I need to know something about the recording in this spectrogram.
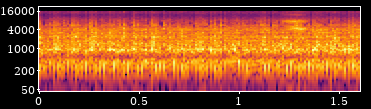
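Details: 2009 STIHL FS38 gas trimmer, previously fixed by owner: high buzzy two-stroke note holding steady without surging or sputtering; normal running.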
